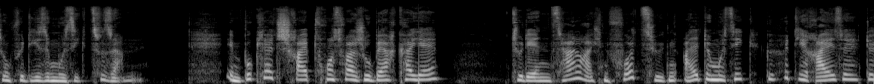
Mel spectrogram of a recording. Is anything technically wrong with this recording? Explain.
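Yes. The speech has two tiny skips, at 4.19 s and 8.16 s, where the waveform jumps as a few milliseconds of sound go missing. This is overlap between stream segments. The audio arrives in 2-second segments whose time stamps overlap at these boundaries, and the player trims the overlapping stretch even though that sound wasn't actually duplicated. Roughly 5 to 7 ms are lost at each joint, leaving a discontinuity in the waveform.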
